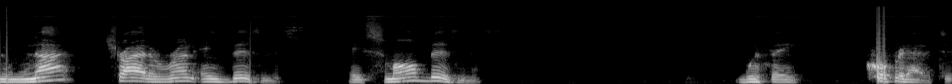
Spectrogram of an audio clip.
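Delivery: slow, deliberate, each word laid out. Repeating a point a second time for emphasis, said slowly. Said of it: "I'm gonna say it again slowly".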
